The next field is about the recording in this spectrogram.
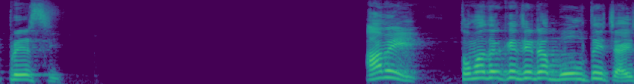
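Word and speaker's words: précis: সেটা হচ্ছে কি না প্রেসি writing. Firstly, we have to know what is praise, from where it's originated. The word actually is originated from French word and it is pronounced as প্রেসি।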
